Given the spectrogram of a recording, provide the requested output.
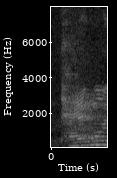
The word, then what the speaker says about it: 뱅어: 우리가 뱅어 있죠? 뱅어. 속 투명한. 그거는 백어라고 했는데 이응을 붙여서 뱅어라고 하는 거고요.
